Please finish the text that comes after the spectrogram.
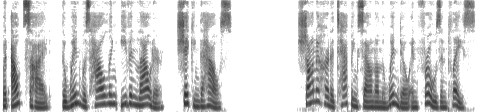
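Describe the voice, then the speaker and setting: Woman, storybook narrator, scripted children's read-aloud, slightly low pitch, dry studio-like sound. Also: sing-song, a little slow, no room sound.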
